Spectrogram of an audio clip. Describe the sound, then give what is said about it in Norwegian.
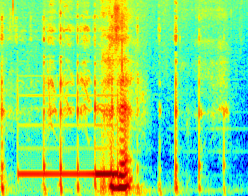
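A steady electronic tone runs for about a second, with a lower tone briefly joining it, alongside short clicky taps and faint voices in the background, like a phone dialing out. “Ok, da ringer jeg, da ringer jeg til eh, Jeg ringer bare Vent, da.”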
